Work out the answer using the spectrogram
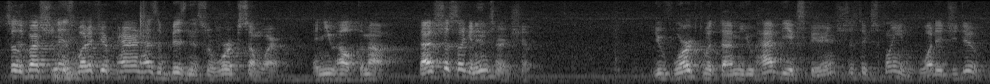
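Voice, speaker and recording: A young adult man, a native Albanian speaker, addresses students in a classroom as a guest speaker and takes their questions. His medium-pitched voice is expressive and a bit quick, earnest and motivational, loud at the start. The recording is roomy and distant with faint noise.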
